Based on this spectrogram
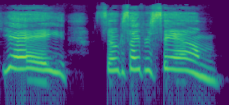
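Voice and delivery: high-pitched, drawn-out mock cheer; imitated fan excitement. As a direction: squeal it like a crowd of fans. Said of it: "everybody was like".

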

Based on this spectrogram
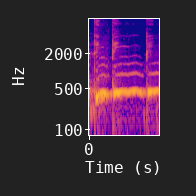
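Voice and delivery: high tinkling ting sounds; bell imitation. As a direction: mimic a little bell.

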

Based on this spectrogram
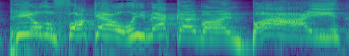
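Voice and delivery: high, stretched-out cry; mock getaway shout. Fleeing the attacking dinosaur, gleeful high shout. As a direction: call it out high as you speed off.

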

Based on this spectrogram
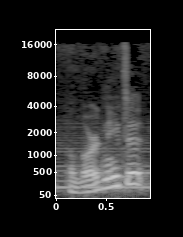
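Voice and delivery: soft, rising, unsure question; sheepish and questioning; tentative excuse. Retold or imitated. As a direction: try the excuse timidly as a question. Caught disciple tries the excuse.

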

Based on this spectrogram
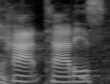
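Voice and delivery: lightly imitated Northern Illinois vowels on hot toddies; mock Northern Illinois accent. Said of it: "my Northern Illinois is showing".

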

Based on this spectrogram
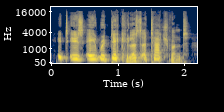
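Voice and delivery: very high, loud bird chatter; twittering swallows. A narrator's reading. Other swallows scorning his love for the reed, high twittering. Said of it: "twittered the other swallows".

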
